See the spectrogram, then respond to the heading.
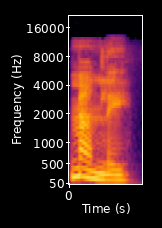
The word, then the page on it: manly: British English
